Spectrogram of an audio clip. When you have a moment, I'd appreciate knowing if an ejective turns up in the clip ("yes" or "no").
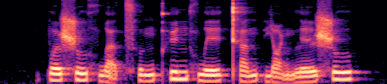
no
